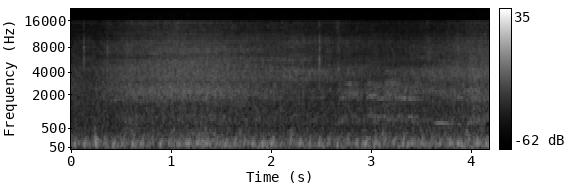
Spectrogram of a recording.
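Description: A calm sea laps steadily around a hired wooden boat, giving a continuous soft wash of surf mixed with wind buffeting the microphone, fairly close and without a break.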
